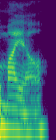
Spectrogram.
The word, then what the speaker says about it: Miell: Is it Miell or Miell?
